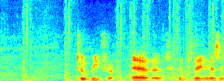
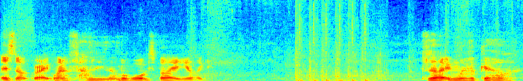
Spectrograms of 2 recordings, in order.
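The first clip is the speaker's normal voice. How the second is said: ordinary talk, nothing marked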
